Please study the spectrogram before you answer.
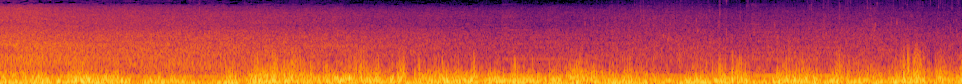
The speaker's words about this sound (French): la plage où je suis s'appelle Del Monte Beach. Et en fait, c'est une plage immense qu'on peut euh, rejoindre à pied. On peut même aller jusqu'à Santa Cruz, faire toute la baie de Monterrey. Je vais vous laisser écouter le bruit des vagues.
